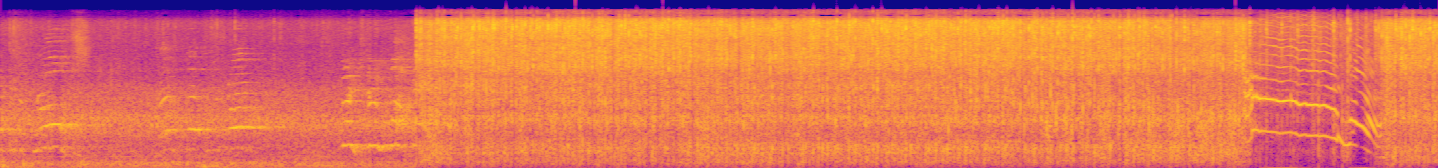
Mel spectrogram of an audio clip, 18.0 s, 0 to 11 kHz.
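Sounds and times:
paintball markers firing rapidly: 0:05.2 - 0:17.9.

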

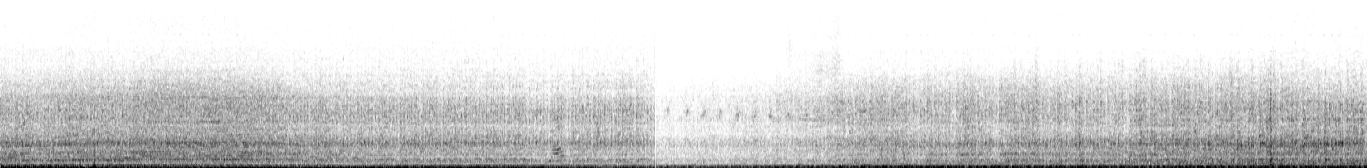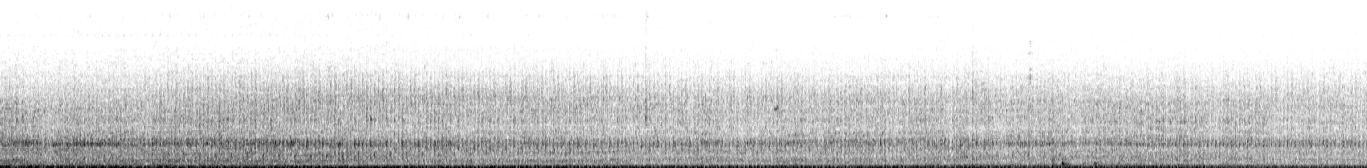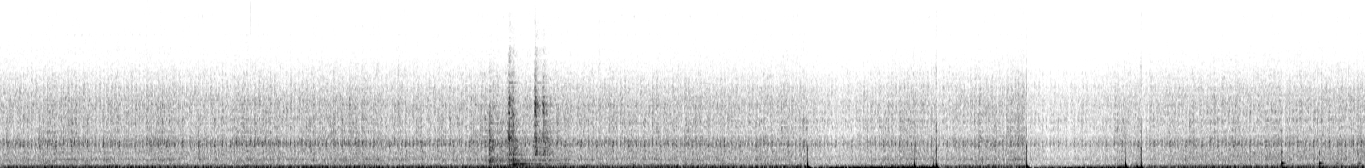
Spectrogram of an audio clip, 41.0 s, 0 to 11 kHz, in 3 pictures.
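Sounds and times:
diesel engines running: 0:00.0 - 0:40.9
metallic clank: 0:32.2 - 0:33.1.

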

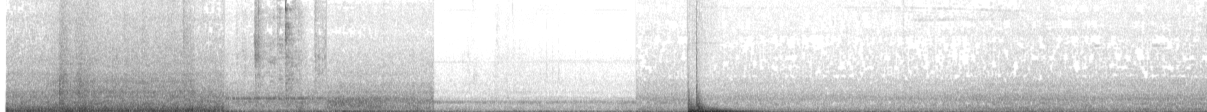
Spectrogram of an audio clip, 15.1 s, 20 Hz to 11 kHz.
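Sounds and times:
train cabin running noise: 0:00.1 - 0:05.5
train running noise: 0:00.1 - 0:05.5.

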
